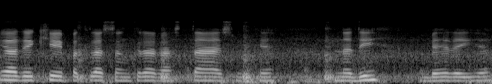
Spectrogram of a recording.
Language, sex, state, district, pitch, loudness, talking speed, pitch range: Hindi, female, Bihar, Sitamarhi, 180 Hz, -24 LUFS, 145 wpm, 170-185 Hz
